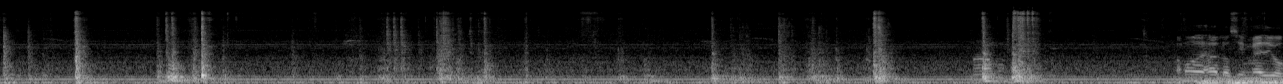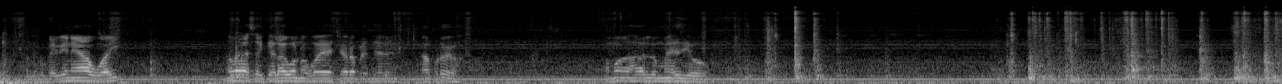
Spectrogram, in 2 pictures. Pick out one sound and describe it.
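Hands knock and tap against a metal appliance casing.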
